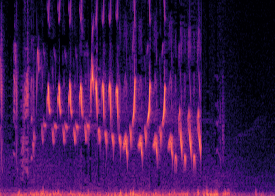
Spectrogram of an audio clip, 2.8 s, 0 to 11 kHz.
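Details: House wren at a bluebird nest box holding its stick nest, recorded by trail camera on 10 May 2023: a rapid, bubbly burst of jumbled high warbled notes lasting about two seconds, then silence, over a low rumbling background.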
